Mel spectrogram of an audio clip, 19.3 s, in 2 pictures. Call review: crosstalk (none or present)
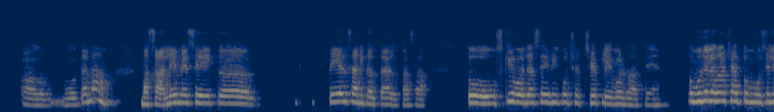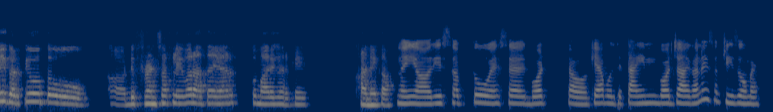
none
